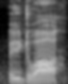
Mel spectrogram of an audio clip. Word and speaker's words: boudoir: How do I pronounce this? Boudoir? It's French. Right? Boudoir.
